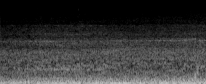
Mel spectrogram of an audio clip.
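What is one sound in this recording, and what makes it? A van drives past.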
